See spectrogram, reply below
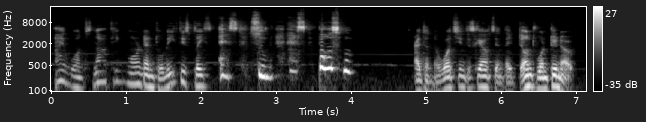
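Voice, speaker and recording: Reading a game's narration and chatting casually on stream, this woman, whose first language is Polish, trips over words and fixes them often. Her voice rumbles low and sounds husky.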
